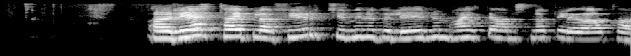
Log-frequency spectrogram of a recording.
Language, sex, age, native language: Icelandic, female, 30-39, Icelandic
